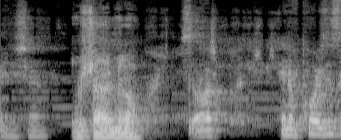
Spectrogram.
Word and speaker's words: Richard Mille: No, I like to call this, people pronounce them different ways. Richard Mille is what my jeweler told me, so. That's exactly how you say it, Richard. Richard Mille.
